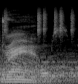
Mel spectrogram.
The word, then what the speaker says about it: Drams: First and foremost, it's pronounced Drams. Not drums.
